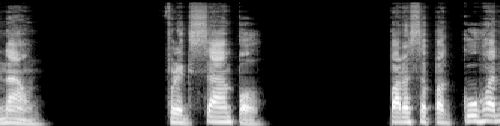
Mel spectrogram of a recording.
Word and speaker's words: pagkuha: Word for word, it's para sa pagkuha ng litrato. – para, sa, pagkuha, ng, litrato, para, sa, pagkuha, ng, litrato.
